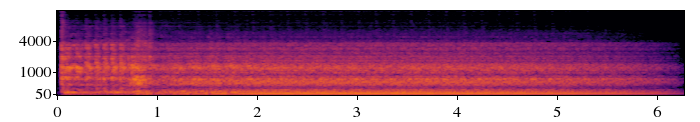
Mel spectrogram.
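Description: Recycling lorry's engine running steadily, a deep even hum that starts abruptly, with a brief louder burst a little under a second in, then fades out near the end.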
